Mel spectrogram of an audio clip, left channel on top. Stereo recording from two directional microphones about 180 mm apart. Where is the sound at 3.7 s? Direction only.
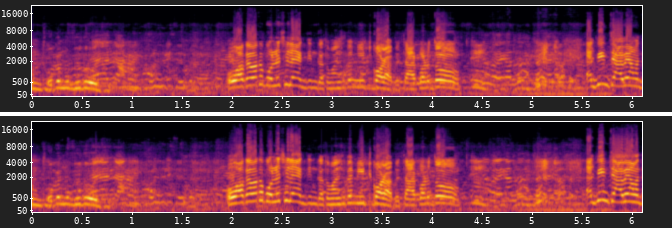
15° right (ahead or behind).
